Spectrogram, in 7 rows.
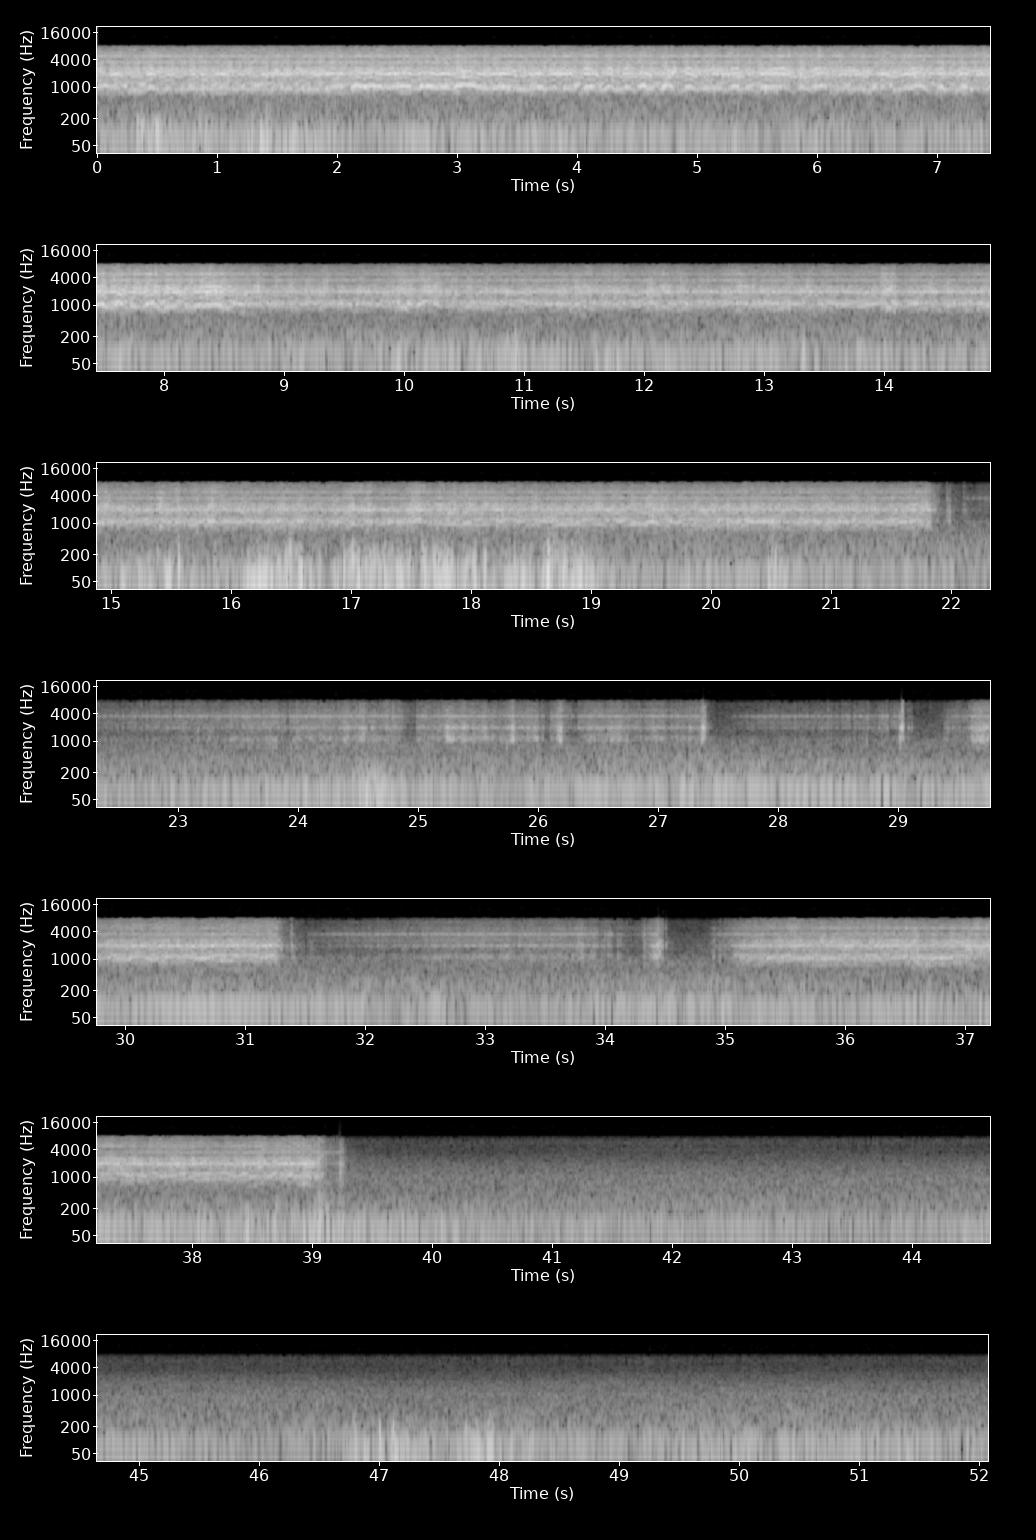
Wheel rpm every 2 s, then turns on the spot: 110, 110, 120, 120, 90, 70, 70, 70, 70, 70, 60, 10, 10, 0, 10, 40, 10, 30, 70, 30, 0, 0, 0, 0, 0, 0.
none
